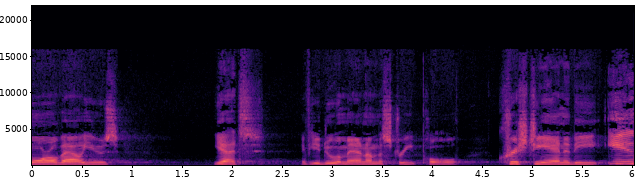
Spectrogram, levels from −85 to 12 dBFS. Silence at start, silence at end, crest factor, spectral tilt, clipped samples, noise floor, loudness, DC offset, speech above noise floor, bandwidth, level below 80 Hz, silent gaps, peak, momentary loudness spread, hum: 0 s; 0 s; 18 dB; -3 dB/octave; under 0.1%; -66 dBFS; -26 LUFS; under 0.1%; 40 dB; 16.5 kHz; -72 dBFS; none; -8 dBFS; 13 LU; none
